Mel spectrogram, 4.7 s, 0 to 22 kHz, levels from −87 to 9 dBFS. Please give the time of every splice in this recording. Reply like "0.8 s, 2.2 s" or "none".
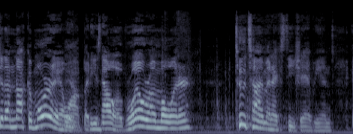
none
